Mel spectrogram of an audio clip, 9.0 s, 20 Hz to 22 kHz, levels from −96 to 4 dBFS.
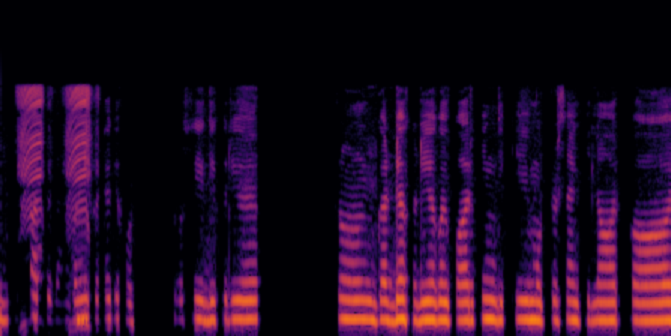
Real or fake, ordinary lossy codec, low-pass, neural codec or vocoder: real; none; none; none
